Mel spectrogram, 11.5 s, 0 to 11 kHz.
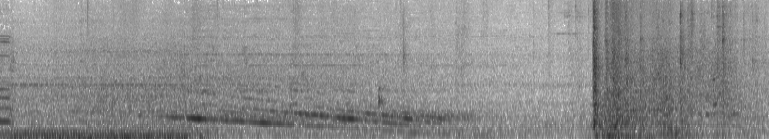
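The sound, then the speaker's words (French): Inside a moving bus: a steady low engine rumble whose whine glides downward as the vehicle slows, then a sudden loud burst of hissing air near the end. “Non, on arrive dans 20 minutes, là, on est dans le bus.”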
